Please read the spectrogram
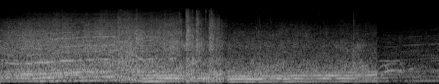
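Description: Turbocharged four-cylinder engine of a Mitsubishi Lancer Evolution competition car, revving hard at race pace. Its pitch shifts a couple of times as the revs change, and it drops away near the end.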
